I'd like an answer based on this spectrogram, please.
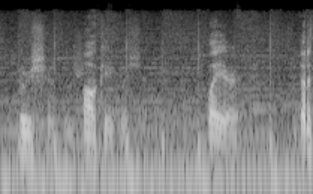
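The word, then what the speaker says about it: Gusion: Is it Guushian or Gushian? How do you pronounce it? Kushian.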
